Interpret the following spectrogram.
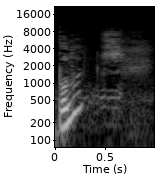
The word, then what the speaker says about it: bulwarks: Bullocks? That's spelt bulwarks. Dennis. But that's pronounced bullocks.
